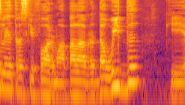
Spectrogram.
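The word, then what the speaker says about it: דוד: Davi, que em hebraico se escreve e se diz Dawid, são 3 letras.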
